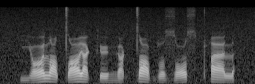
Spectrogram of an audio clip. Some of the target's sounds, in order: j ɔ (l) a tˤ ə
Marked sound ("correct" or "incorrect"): correct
